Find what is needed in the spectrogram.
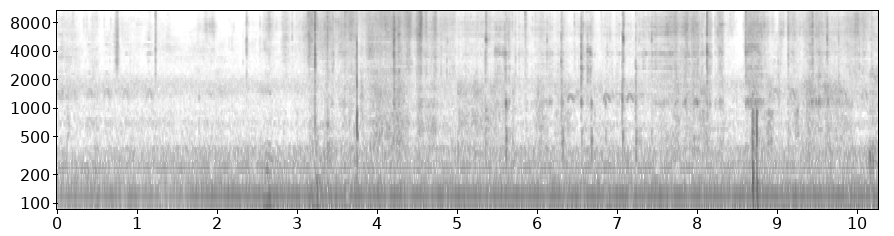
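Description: Light clicks and scrapes of a replacement brush block being handled and fitted into the alternator end housing of an Onan generator, with a sharper click near the end. A steady low hum runs underneath.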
